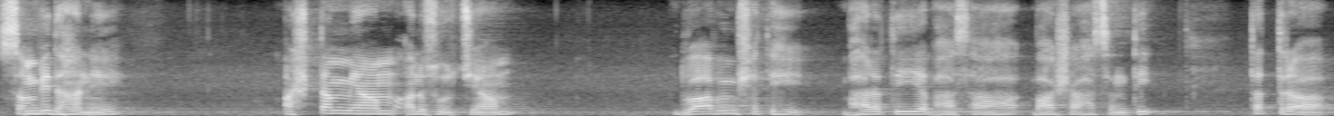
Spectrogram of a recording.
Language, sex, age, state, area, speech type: Sanskrit, male, 18-30, Uttar Pradesh, rural, spontaneous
